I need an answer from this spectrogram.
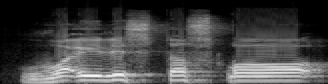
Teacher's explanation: قاف کو پر پڑھیں گے، قاف حروف مستعلیہ میں سے ہے۔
